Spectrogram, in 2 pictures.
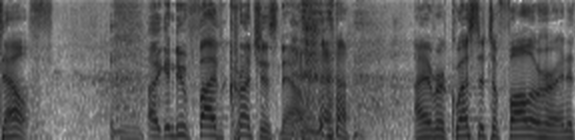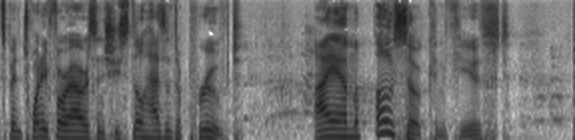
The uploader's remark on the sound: Live in Austin, TX! Live from SxSW.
